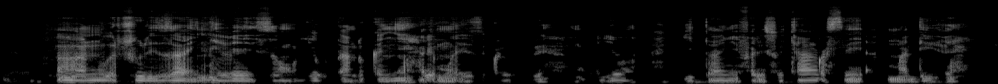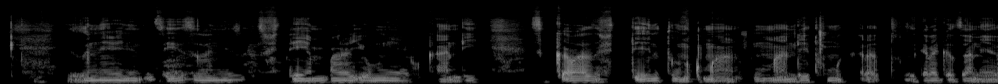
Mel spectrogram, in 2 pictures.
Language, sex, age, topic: Kinyarwanda, male, 18-24, finance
